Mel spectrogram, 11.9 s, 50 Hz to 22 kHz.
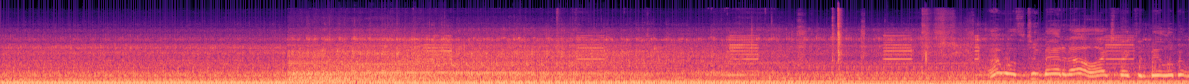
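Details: Volvo truck diesel idling to warm up after cold start at 8 degrees in snow, eight batteries, gear reduction starter: deep steady drone, no misses or knocks, yard noise and beeper behind; healthy normal cold idle.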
